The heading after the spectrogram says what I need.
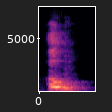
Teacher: अ अधिक उ बरोबर औ हे संयुक्त स्वर आहे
